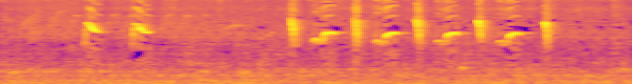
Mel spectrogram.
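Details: Javan tailorbird singing varied phrases: two sharp high notes, a short gap, then a quick series alternating piercing high clicks with slightly lower slurred whistles.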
